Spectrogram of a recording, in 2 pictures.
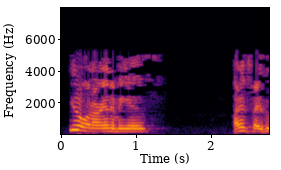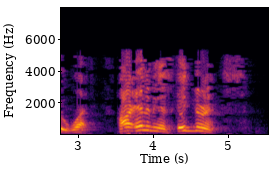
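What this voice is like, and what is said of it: Regional American accent. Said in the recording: “You might be able to tell from a brogue, I'm not from Oklahoma”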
